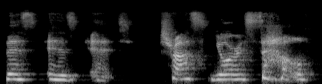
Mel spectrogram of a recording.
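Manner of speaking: slow, slightly hushed reassurance; spaced-out, gentle voice from within; tiny inner voice. Acted. Speaker's soul quietly reassuring her, slow and soft. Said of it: "this tiny little voice".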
